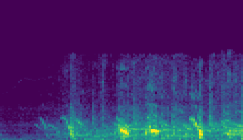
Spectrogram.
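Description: Many chickens clucking and cackling together in a dense, overlapping chorus, with a few louder calls standing out, at a chicken production farm in Côte d'Ivoire.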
